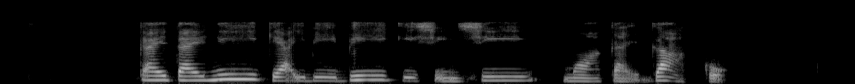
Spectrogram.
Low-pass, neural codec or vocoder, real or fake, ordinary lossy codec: 7.2 kHz; autoencoder, 48 kHz, 128 numbers a frame, DAC-VAE, trained on Japanese speech; fake; Opus, 16 kbps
